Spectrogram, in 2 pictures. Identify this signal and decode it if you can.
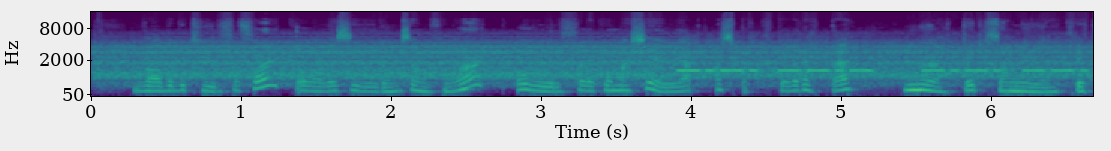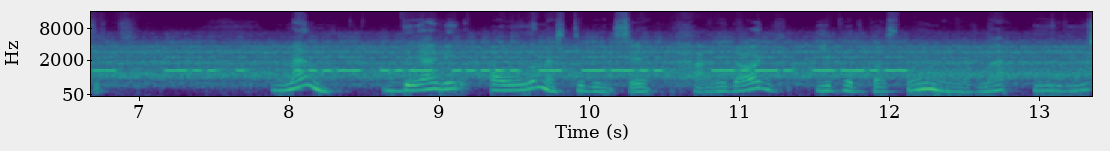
Morse code, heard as a keyed tone, machine-sent, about 25 wpm, 1160 Hz, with radio static, room echo and speech in Norwegian. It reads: CQ CQ DE VU5TZ CQ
